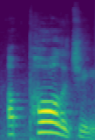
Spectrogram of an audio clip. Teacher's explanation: The stress is on pa. The first part is the schwa sound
